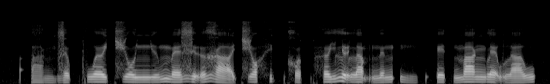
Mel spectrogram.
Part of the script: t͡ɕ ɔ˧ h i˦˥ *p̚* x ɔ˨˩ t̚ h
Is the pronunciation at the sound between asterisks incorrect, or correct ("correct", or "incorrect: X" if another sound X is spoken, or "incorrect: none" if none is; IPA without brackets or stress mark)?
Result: incorrect: k̚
